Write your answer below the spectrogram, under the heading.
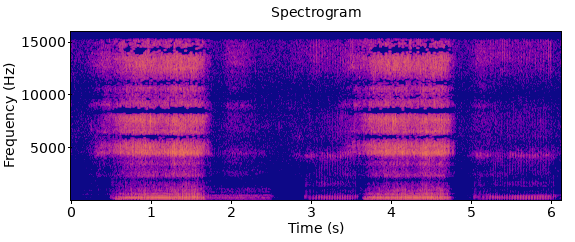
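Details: French Bulldogs asleep indoors, snoring in long rough breaths: a loud harsh inhale of about a second, then a softer, lower rumbling exhale, repeated twice in a steady sleeping rhythm.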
